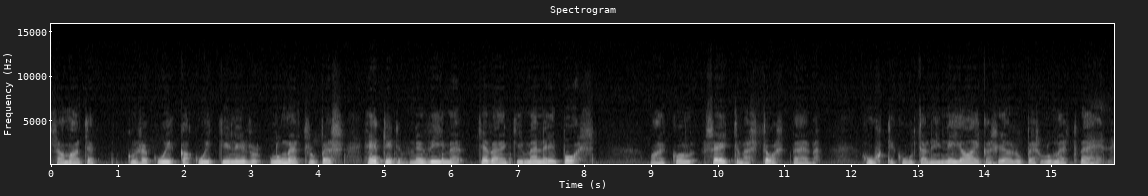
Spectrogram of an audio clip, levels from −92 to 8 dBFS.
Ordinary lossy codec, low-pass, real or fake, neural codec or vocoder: none; 14.4 kHz; fake; vocoder, 44.1 kHz, 128 mel bands, Pupu-Vocoder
